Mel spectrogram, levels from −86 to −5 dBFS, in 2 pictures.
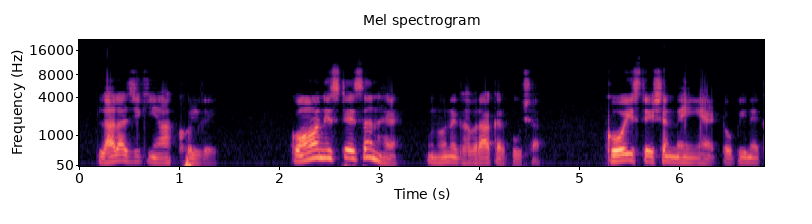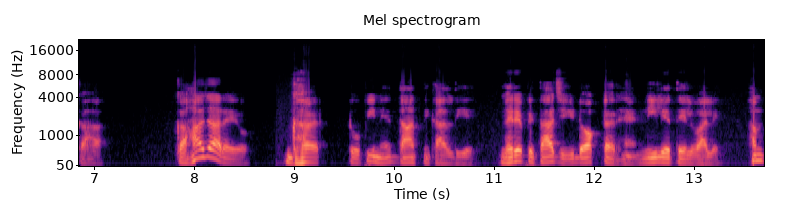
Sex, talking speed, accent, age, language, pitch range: male, 165 wpm, native, 30-49, Hindi, 110-150 Hz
